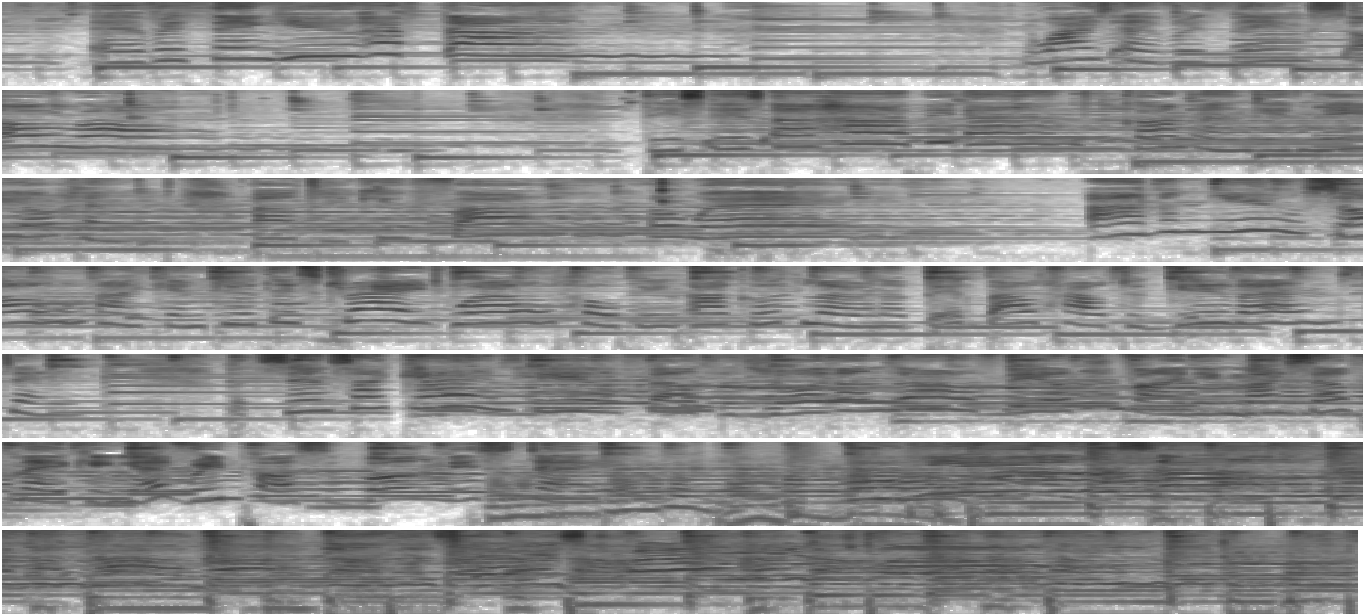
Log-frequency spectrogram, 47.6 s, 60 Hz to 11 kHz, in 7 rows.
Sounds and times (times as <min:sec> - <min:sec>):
Music: 0:00.0 - 0:47.6.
